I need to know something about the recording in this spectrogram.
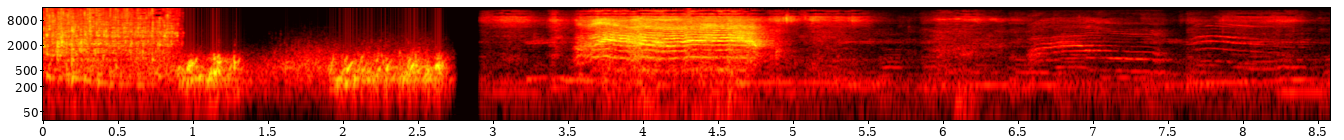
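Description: A splashing transition sound effect fills the first three seconds. Then a cat gives one loud, wavering meow, followed by fainter meows near the end.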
